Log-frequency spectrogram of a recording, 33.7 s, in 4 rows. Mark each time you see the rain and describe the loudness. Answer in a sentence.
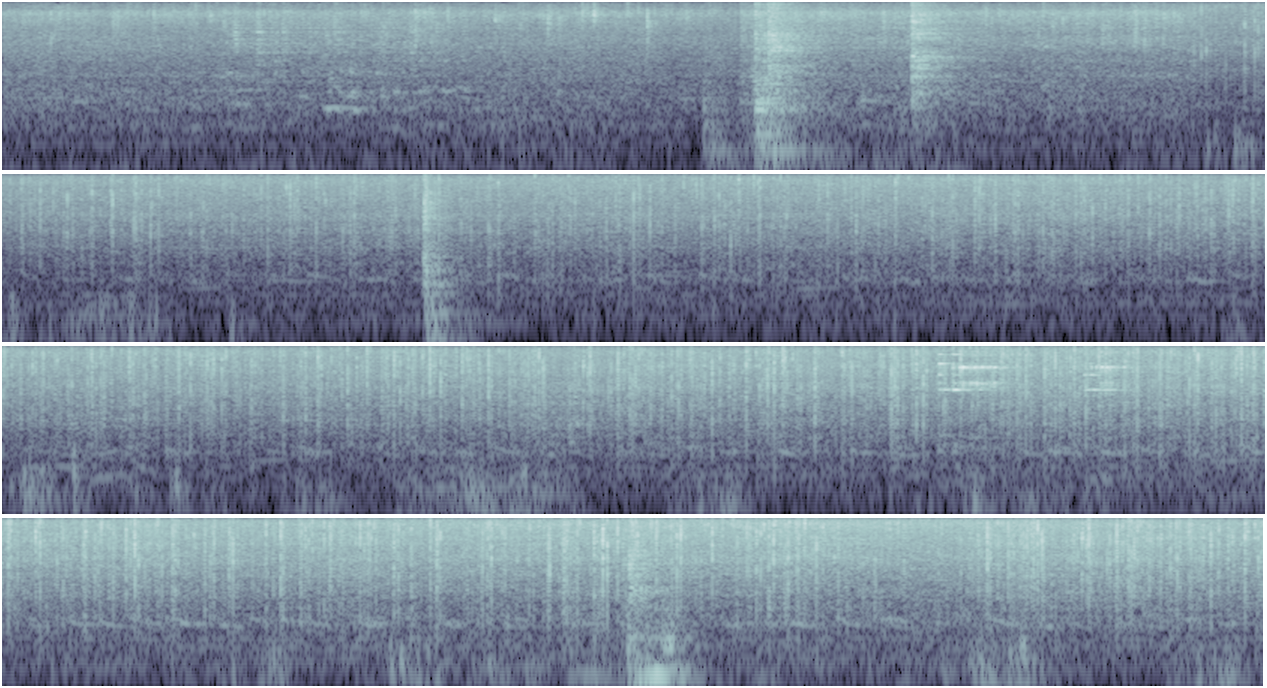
The rain can be heard from 0.0 to 33.6 s, getting louder.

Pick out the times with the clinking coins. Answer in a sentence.
The clinking coins can be heard from 1.4 to 2.9 s, from 19.4 to 20.7 s and from 23.1 to 24.4 s.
